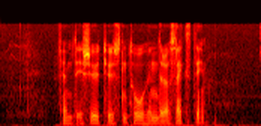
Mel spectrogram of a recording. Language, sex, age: Norwegian, male, 32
